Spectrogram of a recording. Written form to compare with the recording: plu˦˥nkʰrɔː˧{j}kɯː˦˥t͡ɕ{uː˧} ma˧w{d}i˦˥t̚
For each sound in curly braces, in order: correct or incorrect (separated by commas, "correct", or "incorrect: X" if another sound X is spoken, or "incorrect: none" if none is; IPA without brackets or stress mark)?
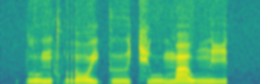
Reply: correct, correct, incorrect: n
